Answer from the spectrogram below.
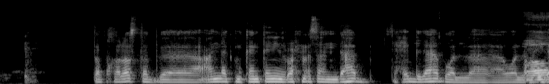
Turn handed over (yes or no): yes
